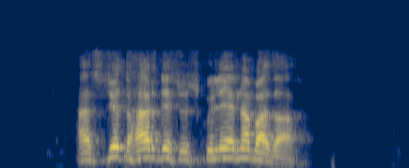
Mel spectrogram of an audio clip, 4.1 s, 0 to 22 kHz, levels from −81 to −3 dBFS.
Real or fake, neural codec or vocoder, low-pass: fake; codec, 16 kHz, 4.8 kbps, FACodec; 7.2 kHz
